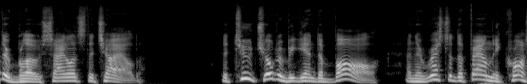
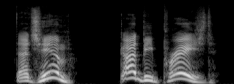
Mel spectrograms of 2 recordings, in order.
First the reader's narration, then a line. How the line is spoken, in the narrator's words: cried Sedenka, Petar, and their sister-in-law all at once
